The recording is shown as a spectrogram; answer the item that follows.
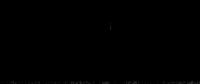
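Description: Near silence: room tone with a faint brief rustle and one small click about a second in.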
